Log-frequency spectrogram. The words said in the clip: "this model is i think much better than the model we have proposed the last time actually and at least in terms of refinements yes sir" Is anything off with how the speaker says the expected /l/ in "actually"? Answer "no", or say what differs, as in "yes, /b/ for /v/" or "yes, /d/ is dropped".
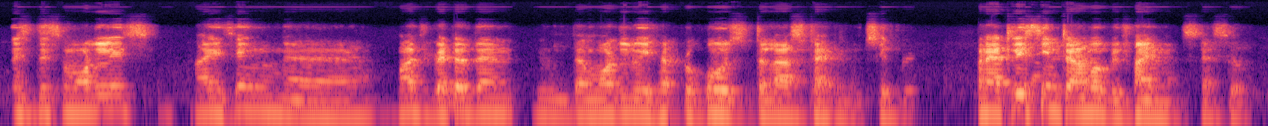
yes, /l/ is dropped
